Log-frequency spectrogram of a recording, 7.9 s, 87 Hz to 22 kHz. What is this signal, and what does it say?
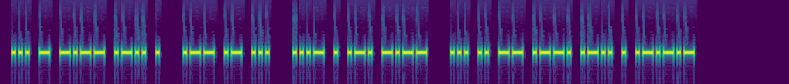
Morse code, heard as a keyed tone, about 36 wpm, 700 Hz. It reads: STYLE WAS VERY SIMPLE.
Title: Sentences from Top 1000 Words - Review Part 4 - 35wpm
